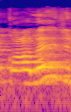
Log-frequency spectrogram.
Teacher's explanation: હવે જે 2 વધારાના છે એ વિવૃત એ અને વિવૃત ઓ. તમે કોલેજ લખો છો, કોઓર્ડિનેટર લખો છો, ત્યારે તમે વિવૃત ઉચ્ચારણ કરો છો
